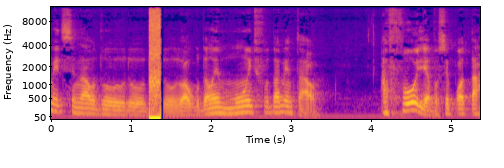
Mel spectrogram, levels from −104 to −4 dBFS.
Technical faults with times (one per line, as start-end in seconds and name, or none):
1.24-1.41 file tags played as audio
